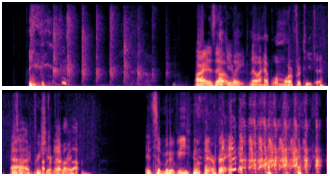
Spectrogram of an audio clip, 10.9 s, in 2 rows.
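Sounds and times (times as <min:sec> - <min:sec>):
round of applause with evenly spaced hand claps: 0:00.2 - 0:03.1
speech: 0:00.4 - 0:01.2, 0:03.2 - 0:06.9, 0:07.8 - 0:10.7
laughter: 0:00.4 - 0:01.3, 0:08.5 - 0:10.8.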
